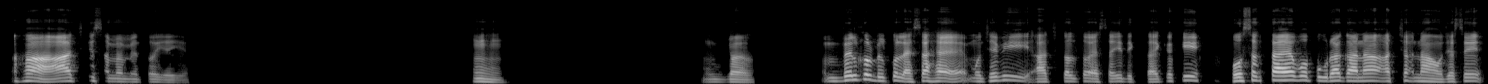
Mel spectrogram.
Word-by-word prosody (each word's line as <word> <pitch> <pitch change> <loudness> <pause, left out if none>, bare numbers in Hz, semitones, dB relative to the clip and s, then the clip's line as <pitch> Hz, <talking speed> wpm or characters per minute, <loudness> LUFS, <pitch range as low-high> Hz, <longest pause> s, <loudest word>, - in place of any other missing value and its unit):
हाँ, 155 -5 +5 0.2
आज 155 -1 -3
के 170 - -12
समय 140 -3 -9
में 125 -2 -11
तो 120 +2 -14
यही 105 -3 -11
है। 100 0 -22 2.8
हुँ, 140 - -4
हुँ। 105 -3 -14 2.0
हुँ, 120 0 -15
ब 110 -3 -4 0.7
उम, 155 0 -10
बिल्कुल, 215 +4 +2
बिल्कुल 170 -1 -3
ऐसा 135 +5 +1
है। 145 -4 +2
मुझे 145 +4 -5
भी 195 -4 -4 0.2
आजकल 135 +2 -6
तो 145 - -3
ऐसा 130 +1 -4
ही 145 +1 -5
दिखता 125 -1 -9
है 125 - -2
क्योंकि 170 +7 -2 0.3
हो 165 +2 +3
सकता 195 +3 +2
है, 195 - +9
वो 195 0 0
पूरा 175 0 +1
गाना 165 +1 +4
अच्छा 150 +3 -5
ना 150 -1 0
हो। 125 -2 -1
जैसे 135 +5 -3
150 Hz, 145 wpm, -22 LUFS, 130-170 Hz, 2.8 s, है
